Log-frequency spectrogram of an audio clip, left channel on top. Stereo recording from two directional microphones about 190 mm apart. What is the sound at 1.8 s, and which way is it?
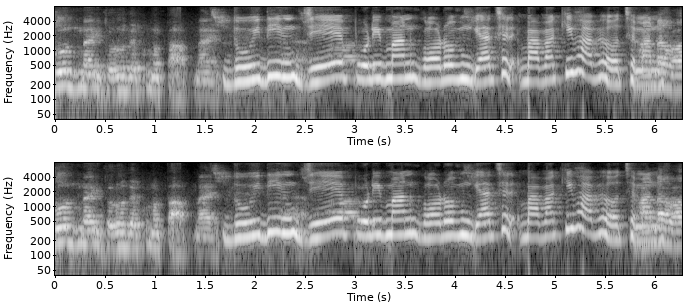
A woman's voice, 5° right (ahead or behind).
